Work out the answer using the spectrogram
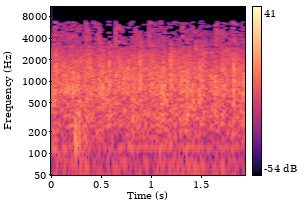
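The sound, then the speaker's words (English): An audience at a worship service claps hands together, producing a dense, even wash of many hands that carries on throughout without a break. “will you give the Lord a hand clap right now? Will you just do that?”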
